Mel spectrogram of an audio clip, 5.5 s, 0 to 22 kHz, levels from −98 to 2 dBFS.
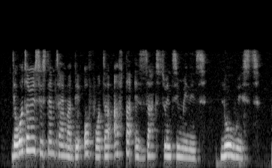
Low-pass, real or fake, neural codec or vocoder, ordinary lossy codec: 7.2 kHz; real; none; none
